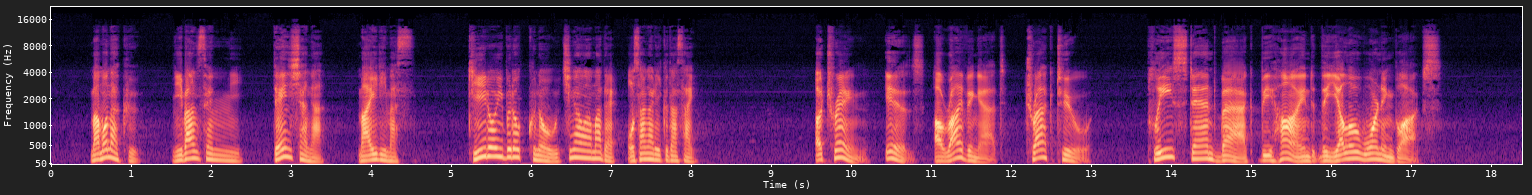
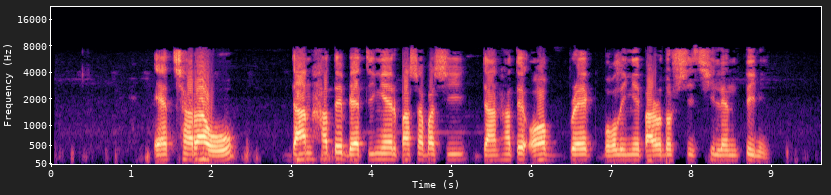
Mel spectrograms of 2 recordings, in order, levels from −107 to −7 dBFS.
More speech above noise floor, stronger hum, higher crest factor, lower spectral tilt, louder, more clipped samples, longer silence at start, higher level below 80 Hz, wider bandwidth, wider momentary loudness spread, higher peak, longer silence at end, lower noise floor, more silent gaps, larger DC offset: about the same, 45 dB vs 46 dB; neither; about the same, 20 dB vs 16 dB; first, -6 dB/octave vs -3 dB/octave; second, -20 LUFS vs -16 LUFS; neither; second, 0.5 s vs 1.3 s; first, -54 dBFS vs -64 dBFS; first, 13.5 kHz vs 7.8 kHz; about the same, 13 LU vs 11 LU; about the same, 0 dBFS vs -2 dBFS; first, 1.05 s vs 0.7 s; about the same, -64 dBFS vs -62 dBFS; neither; neither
